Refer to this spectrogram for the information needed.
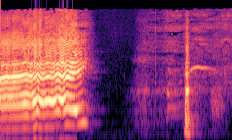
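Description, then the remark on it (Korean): A person imitates a goat's bleat while saying the Korean word "오라이" ("all right"), a loud, wavering, nasal cry lasting about half a second, followed by a brief pause and a short sharp burst of voice. “염소 목소리로. 오라이!”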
